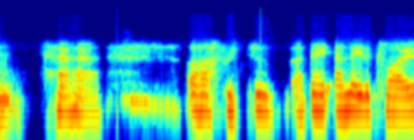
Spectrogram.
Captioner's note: chuckles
